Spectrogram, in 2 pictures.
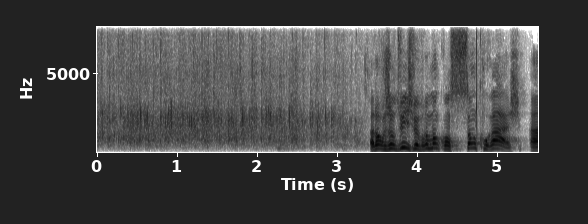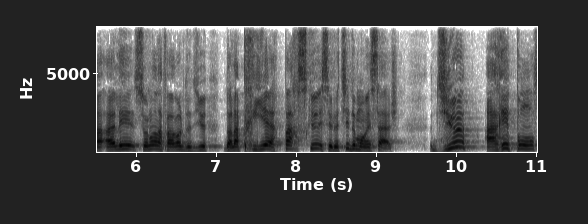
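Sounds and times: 
audience applauding: 0.0 - 3.7
speech: 3.4 - 11.0.

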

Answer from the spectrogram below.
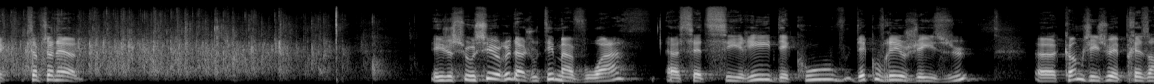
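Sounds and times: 
speech: 0.0 - 1.0, 4.3 - 11.5
church congregation applause during a service: 0.0 - 4.3.

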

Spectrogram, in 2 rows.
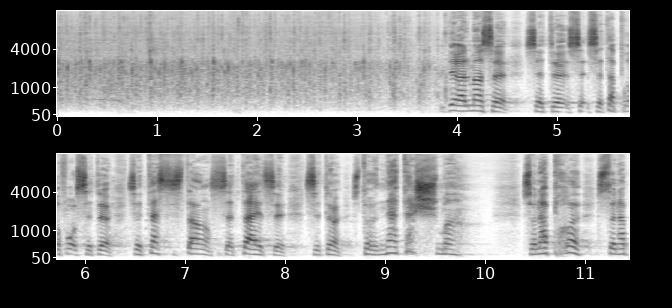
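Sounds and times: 
audience applause: 0.0 - 4.2
speech: 3.8 - 11.4.

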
